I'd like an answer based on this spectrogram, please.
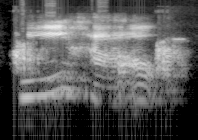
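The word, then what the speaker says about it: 你好: You have to change the first word 你 into second tone when you read. So the voice is 你好.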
